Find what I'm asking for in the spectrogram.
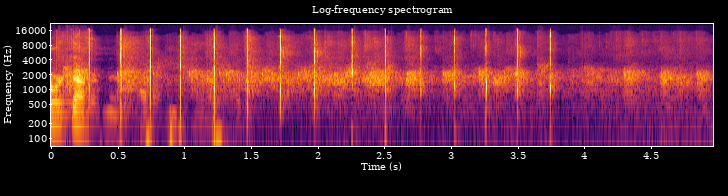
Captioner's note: audience applauding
